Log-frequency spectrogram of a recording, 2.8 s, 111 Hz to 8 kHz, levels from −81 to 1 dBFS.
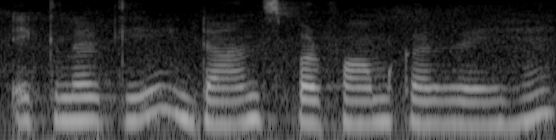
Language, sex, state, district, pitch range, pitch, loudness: Hindi, female, Uttar Pradesh, Jalaun, 185-205 Hz, 195 Hz, -36 LUFS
